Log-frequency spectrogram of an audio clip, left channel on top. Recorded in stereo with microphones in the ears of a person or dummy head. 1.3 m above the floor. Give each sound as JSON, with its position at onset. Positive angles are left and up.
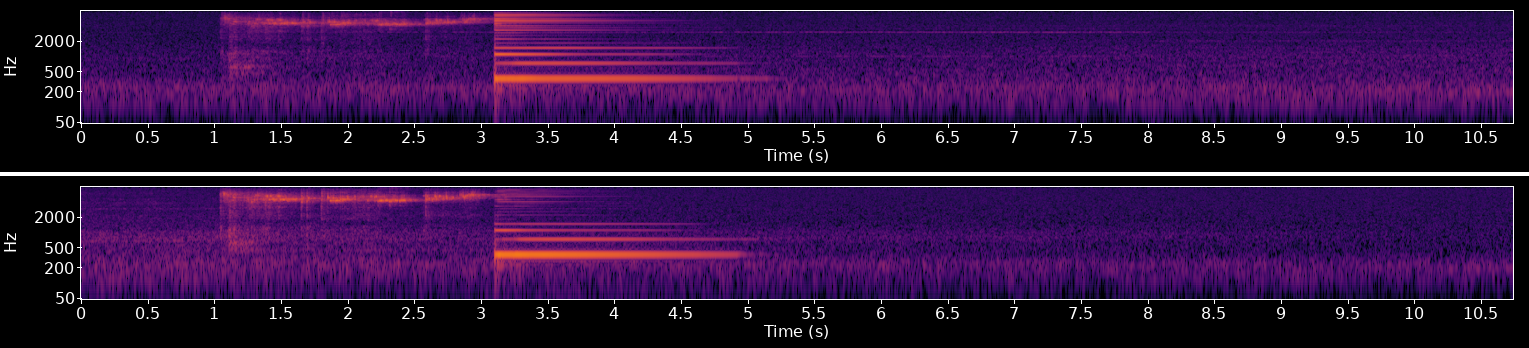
{"t": 1.1, "sound": "cutlery clinking", "side_deg": -30, "distance_m": 5.5}
{"t": 3.1, "sound": "a guitar", "side_deg": 65, "distance_m": 1.8}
